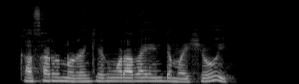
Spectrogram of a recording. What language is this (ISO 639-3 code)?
mas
